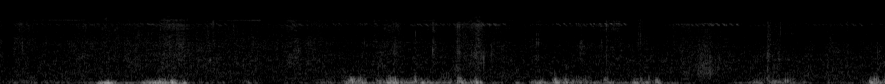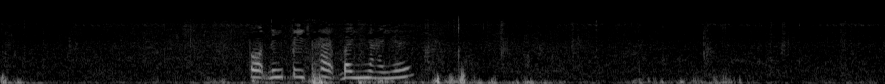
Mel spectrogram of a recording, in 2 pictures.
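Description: Wind gusts rustle through tall leafy stalks outdoors.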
